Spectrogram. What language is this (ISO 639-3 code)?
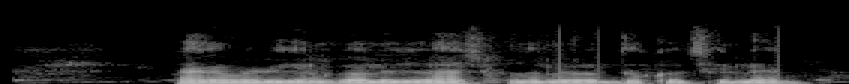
ben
